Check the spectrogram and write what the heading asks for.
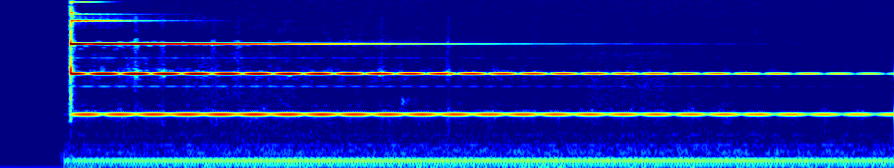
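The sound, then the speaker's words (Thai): A single meditation bell is struck once to begin a group sitting meditation before a Dhamma talk. It rings out with a clear, sustained tone that slowly fades over several seconds, with a faint low hum underneath and no voices. “ขอเชิญชวนญาติโยมทุกท่านได้มีสติกลับมาอยู่กับเสียงะระฆังสักหนึ่งเสียงะระฆังด้วยกัน”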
